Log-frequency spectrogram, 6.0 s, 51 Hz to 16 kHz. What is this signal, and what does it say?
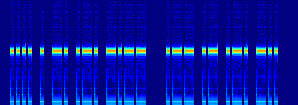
Morse code, heard as a keyed tone, about 20 wpm, 1000 Hz. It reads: HENRY WARD
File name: qotdfiles / 20wpm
